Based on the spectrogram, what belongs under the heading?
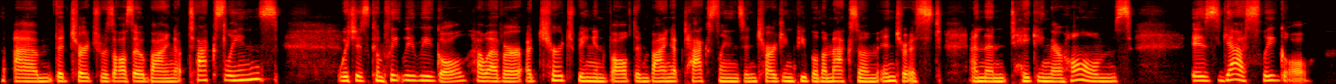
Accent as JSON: {"language": "English", "region": "New Jersey", "country": "United States", "tie": "born or raised there", "said": "I was born in Jersey. So, I grew up in a working class neighborhood"}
